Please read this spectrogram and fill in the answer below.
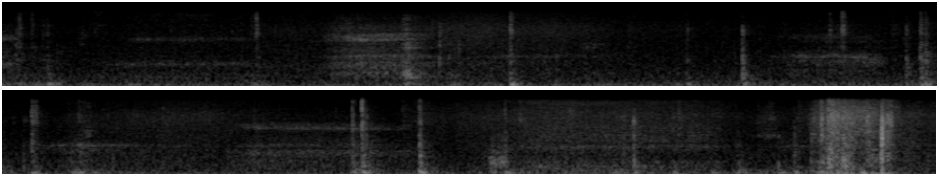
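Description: Faint clicks, taps and scrapes of a screwdriver and parts being handled inside an opened electric fence charger's plastic case, with a few short high squeaks. A louder, brief scuffing noise comes just before the end.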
